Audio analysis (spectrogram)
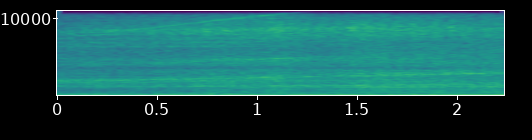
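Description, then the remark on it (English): A garbage truck rumbles past outside a porch on a morning, its heavy engine droning loudly with a deep, steady low-end growl and a faint rising whine, no voices over it. “Sorry about this garbage truck.”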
